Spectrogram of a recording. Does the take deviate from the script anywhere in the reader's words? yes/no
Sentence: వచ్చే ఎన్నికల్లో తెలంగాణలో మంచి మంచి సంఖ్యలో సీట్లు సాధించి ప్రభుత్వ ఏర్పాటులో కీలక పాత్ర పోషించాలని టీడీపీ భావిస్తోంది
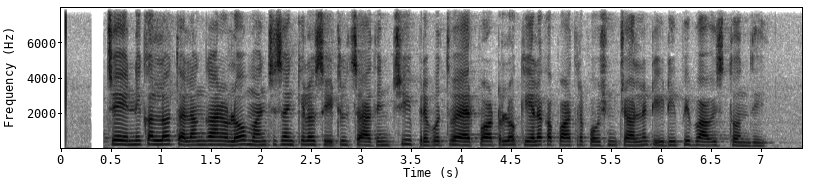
yes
